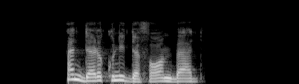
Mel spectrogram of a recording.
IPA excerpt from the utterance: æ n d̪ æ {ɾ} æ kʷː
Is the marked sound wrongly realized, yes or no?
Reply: no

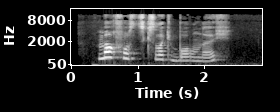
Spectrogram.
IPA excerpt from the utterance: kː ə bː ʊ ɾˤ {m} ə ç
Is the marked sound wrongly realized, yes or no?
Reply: yes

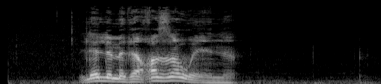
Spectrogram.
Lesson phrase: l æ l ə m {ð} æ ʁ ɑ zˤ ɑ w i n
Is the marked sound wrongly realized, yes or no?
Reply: no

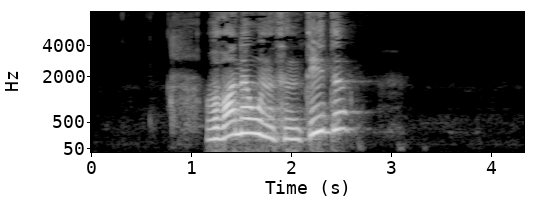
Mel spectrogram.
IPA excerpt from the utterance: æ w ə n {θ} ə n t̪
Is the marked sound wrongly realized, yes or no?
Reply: no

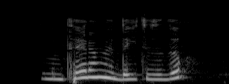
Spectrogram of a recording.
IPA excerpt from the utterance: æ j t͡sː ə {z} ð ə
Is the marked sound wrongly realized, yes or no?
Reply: no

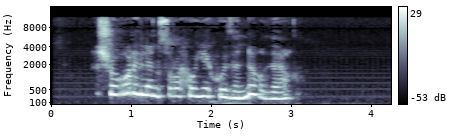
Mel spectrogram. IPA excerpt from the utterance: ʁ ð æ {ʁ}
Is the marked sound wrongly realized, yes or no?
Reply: no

